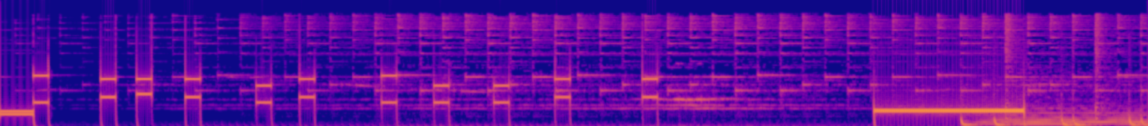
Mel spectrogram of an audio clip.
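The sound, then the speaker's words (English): A telephone number is dialed in a quick string of many touch-tone beeps. A single long, steady ringback tone on the line follows. “Dialing at random.”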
